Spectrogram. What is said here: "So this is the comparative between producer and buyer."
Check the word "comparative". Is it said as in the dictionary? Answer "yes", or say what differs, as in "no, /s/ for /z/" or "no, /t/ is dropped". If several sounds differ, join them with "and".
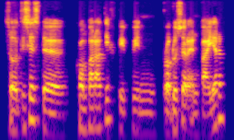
no, /f/ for /v/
